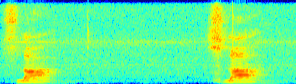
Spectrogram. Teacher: L is similar to the English L, but the tongue is more curled and the breath is forced around the back of the tongue.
